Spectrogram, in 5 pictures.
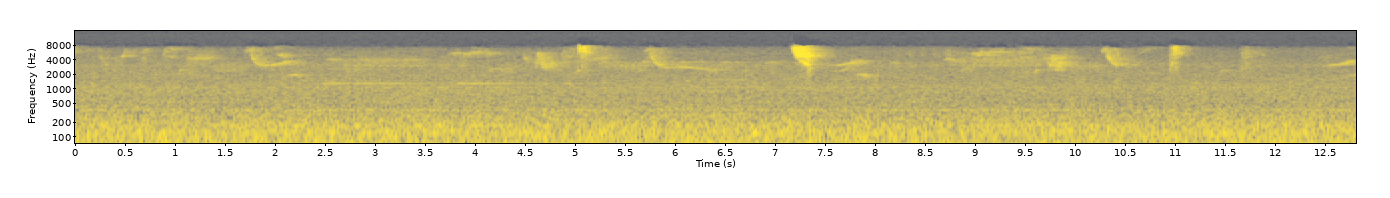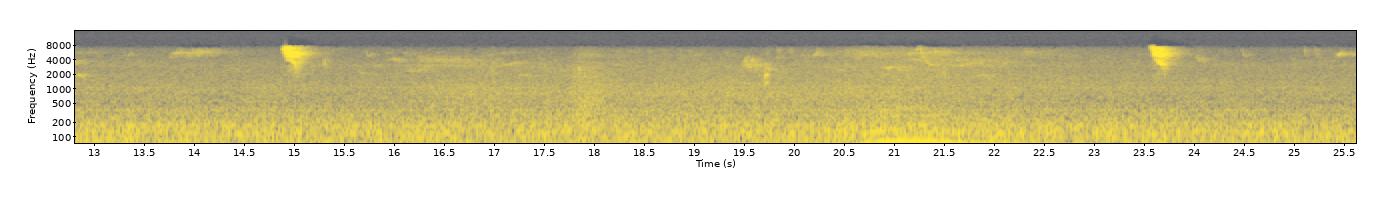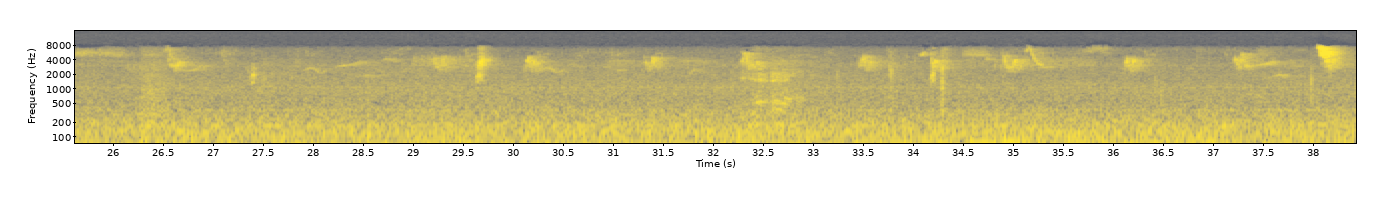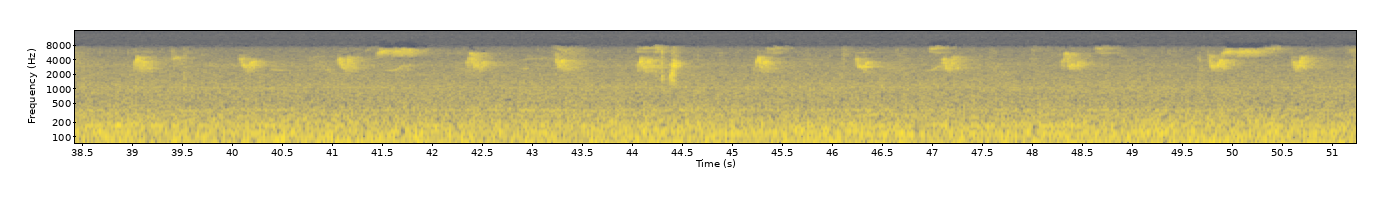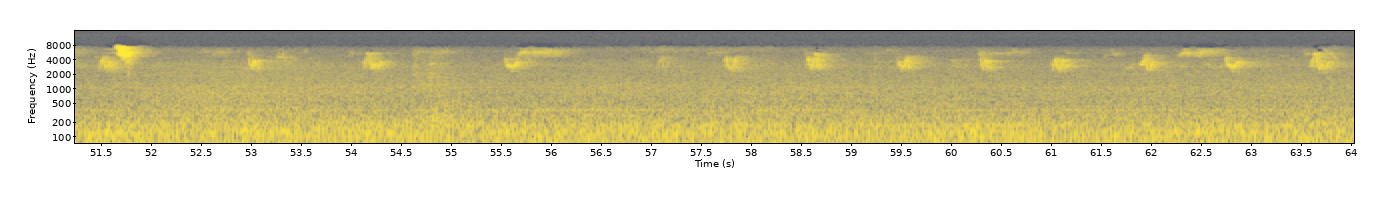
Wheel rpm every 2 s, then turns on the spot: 0, 0, 0, 0, 0, 0, 0, 0, 0, 0, 0, 0, 0, 0, 0, 0, 0, 0, 0, 0, 0, 0, 0, 0, 0, 0, 0, 0, 0, 0, 0, 0.
none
